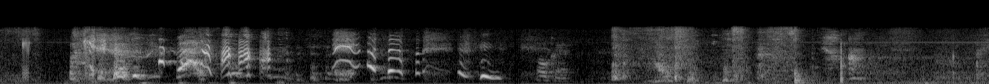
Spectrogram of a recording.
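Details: A frightened Basenji gives wavering, yodel-like yelps and moans that rise and fall as a balloon is blown up near it, with people's voices and laughter.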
